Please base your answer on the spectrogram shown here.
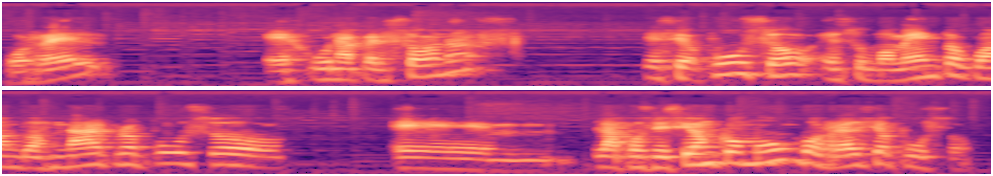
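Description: A woman's voice: fairly low pitch, measured pace, slightly rough, faint music behind. A woman from Cuba, a war correspondent and nurse, speaking emphatically and with urgency in long turns during a phone interview. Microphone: phone call. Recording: tinny phone line.

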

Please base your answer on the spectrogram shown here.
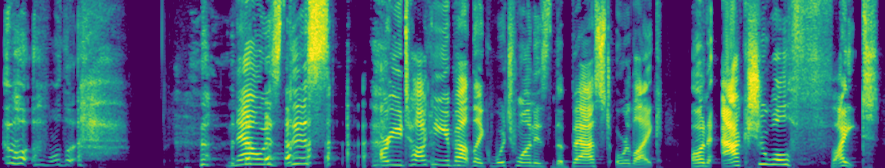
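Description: A woman's voice: high voice, lively intonation, takes it slowly, pushed and bright, dry recording, studio quality. A woman co-hosting a podcast, talking casually about films with a conversational, playful storytelling manner. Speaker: podcast co-host. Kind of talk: casual film discussion.

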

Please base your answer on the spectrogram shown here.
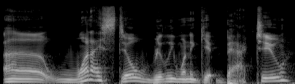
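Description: A man's voice: mid-range voice, big pitch swings, unhurried. A man hosting a podcast in casual review chat, rambling a little as he thinks aloud. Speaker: podcast host.

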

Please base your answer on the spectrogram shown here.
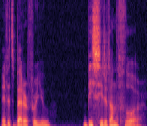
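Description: A man narrating a scripted guided meditation as host, with formal, deliberate, ornate phrasing. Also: medium pitch, very animated, vocal fry, dry recording, studio quality.

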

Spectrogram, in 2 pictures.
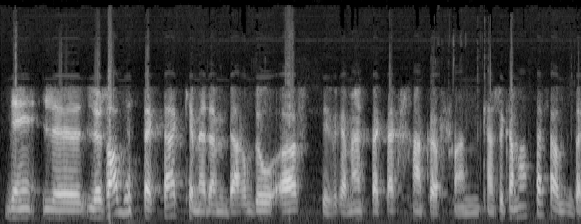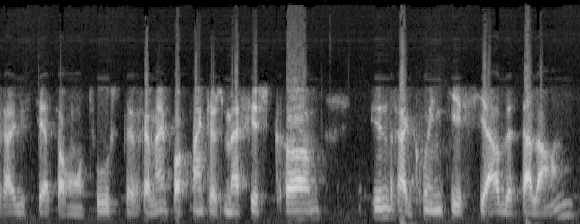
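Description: A man speaks over a phone line that sounds muffled and slightly dull. He talks in a relaxed, chatty way, pausing on fillers and restarting phrases. His pitch sits in a middle range. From Quebec. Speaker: drag performer guest. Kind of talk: phone interview.

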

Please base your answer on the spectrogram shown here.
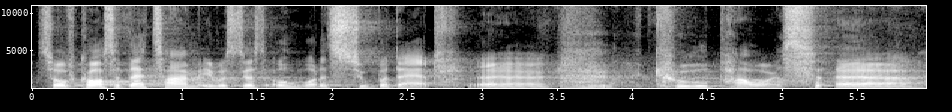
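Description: A man's voice: medium pitch, measured pace, bright, forceful tone. A man from Denmark with a Danish accent, preaching a sermon with hesitant fillers and light asides. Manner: hesitant, with frequent fillers and self-deprecating asides. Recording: echoey hall with long reverb.

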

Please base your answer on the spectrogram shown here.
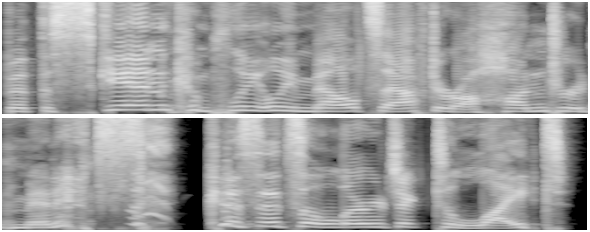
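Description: A woman in her thirties with a fairly high voice, recorded dry and close. She co-hosts a casual pop culture podcast and talks in wry, rambling asides. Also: animated, a little slow, no room sound. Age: 30s. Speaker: podcast co-host.

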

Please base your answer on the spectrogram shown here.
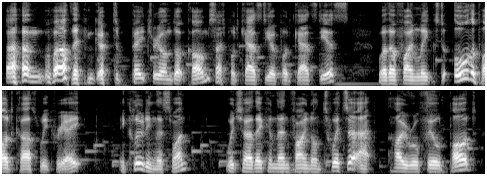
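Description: A man chats informally as co-host of a gaming podcast. His mid-range voice has some fry in it, and his delivery is playful and self-mocking, with faint music behind him. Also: mid-range voice, very animated, normal speed. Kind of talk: casual gaming podcast chat.

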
